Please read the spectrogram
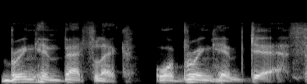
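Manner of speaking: very slow, drawn-out character voice, every word dragged. Relaying someone's message in a Necron voice. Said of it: "let me do a like nice little Necron voice for you".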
